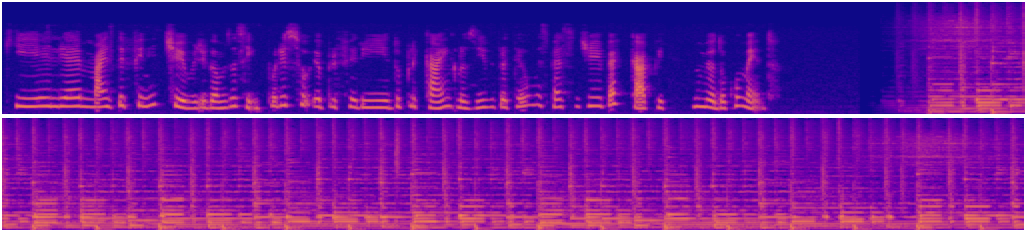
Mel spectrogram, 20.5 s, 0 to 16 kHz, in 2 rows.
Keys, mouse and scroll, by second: 10.6 ctrl+z, 15.4 ctrl+d, 18.1 ctrl+z, 18.7 ctrl+z, 19.0 ctrl+shift+i.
